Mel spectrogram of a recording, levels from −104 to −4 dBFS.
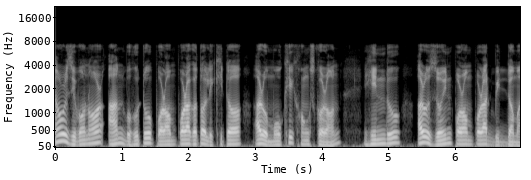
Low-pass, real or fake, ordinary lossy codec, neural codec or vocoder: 7.2 kHz; real; none; none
